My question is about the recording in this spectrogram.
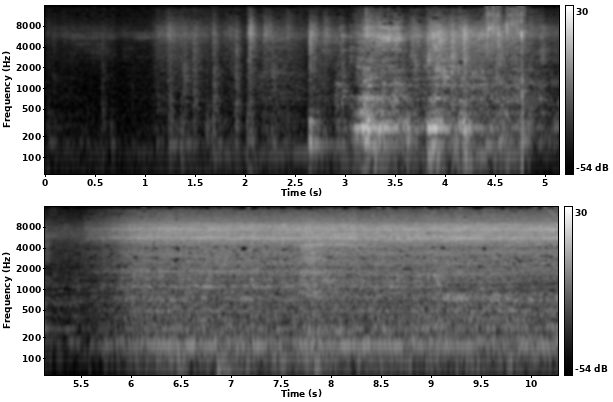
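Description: Toilet flushing about six seconds in, the water then running in a steady hiss as the bowl and tank refill, after a few seconds of scattered knocks and clatter.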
